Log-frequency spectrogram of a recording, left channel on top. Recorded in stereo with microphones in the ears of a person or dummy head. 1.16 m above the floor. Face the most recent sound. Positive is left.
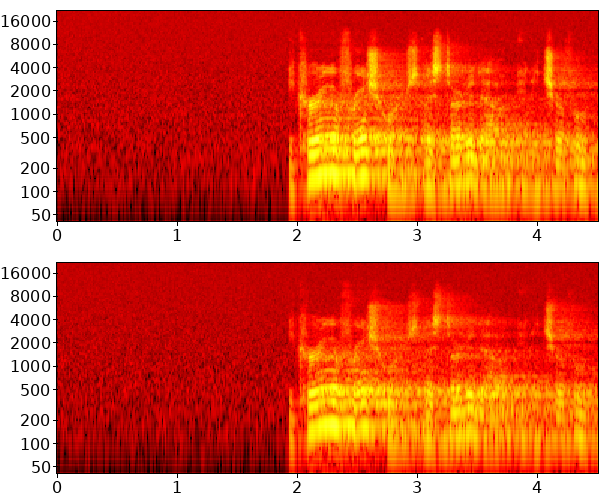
turn(degrees=15)  # may be behind; listen again after turning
